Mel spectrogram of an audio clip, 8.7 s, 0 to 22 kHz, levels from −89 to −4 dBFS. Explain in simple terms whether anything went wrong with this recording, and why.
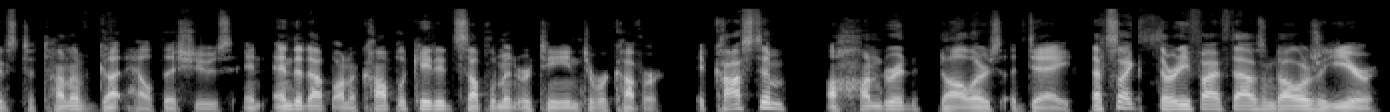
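Nothing went wrong with this speech recording. No technical problem can be heard at any point in it, so there is no fault to explain.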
